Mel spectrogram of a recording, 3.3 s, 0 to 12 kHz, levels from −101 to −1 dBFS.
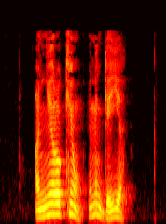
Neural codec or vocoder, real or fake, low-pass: none; real; 7.2 kHz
